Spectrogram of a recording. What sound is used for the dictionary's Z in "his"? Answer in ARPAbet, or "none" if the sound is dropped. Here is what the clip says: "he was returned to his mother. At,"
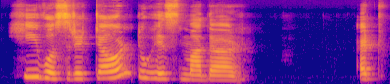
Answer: Z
